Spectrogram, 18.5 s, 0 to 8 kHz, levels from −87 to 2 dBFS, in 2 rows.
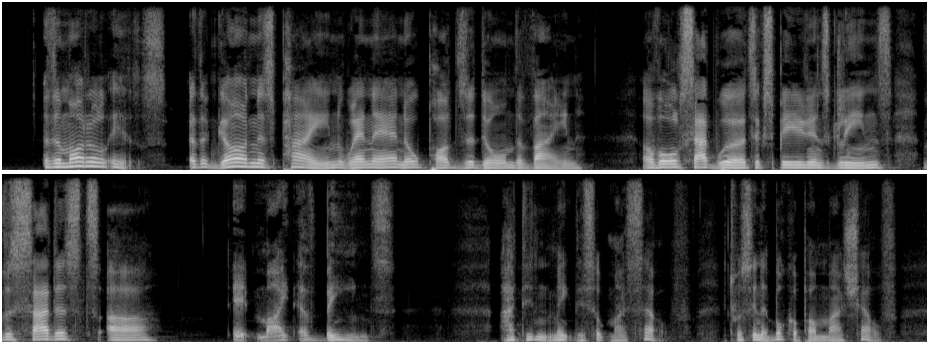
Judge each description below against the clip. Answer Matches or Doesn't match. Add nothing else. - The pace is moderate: Doesn't match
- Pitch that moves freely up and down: Doesn't match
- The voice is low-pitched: Matches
